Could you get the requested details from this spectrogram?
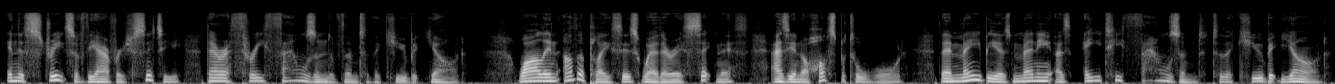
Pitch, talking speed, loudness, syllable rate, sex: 130 Hz, 190 wpm, -20 LUFS, 5.3 syllables/s, male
